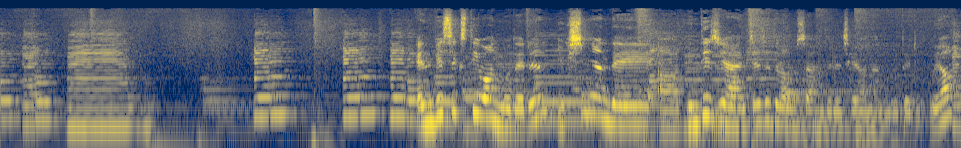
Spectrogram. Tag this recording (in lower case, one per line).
drum
drum kit
speech
bass drum
music
musical instrument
